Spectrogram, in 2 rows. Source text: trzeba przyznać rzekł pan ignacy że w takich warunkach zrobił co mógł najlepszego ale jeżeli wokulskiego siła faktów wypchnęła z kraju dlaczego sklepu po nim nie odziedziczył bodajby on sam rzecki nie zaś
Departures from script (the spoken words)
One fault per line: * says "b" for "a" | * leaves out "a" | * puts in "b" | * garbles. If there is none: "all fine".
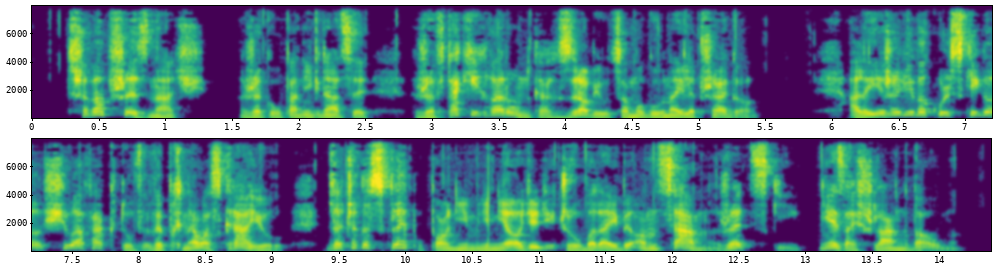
all fine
